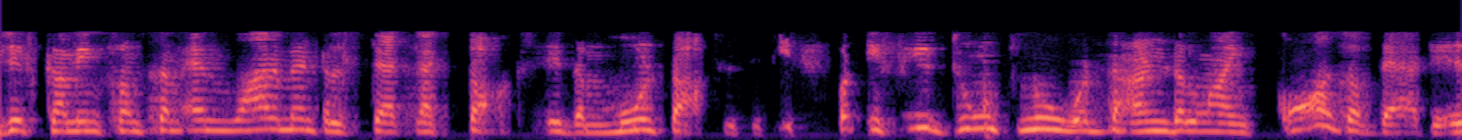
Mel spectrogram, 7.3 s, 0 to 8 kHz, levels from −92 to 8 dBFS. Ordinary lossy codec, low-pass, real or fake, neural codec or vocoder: AAC, 16 kbps; 7.2 kHz; real; none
